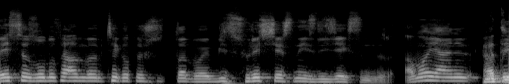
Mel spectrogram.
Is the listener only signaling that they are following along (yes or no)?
yes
